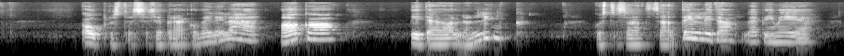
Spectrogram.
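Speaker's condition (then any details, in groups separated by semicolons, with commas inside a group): No condition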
